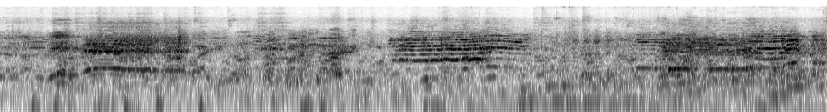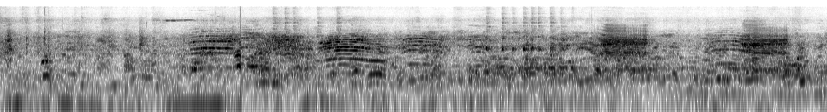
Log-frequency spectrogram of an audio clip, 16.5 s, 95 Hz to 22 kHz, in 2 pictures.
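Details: Goats at a livestock market in Sumpiuh, Banyumas, Central Java, Indonesia, around midday on 20 December 2025; wavering, quavering bleats recur through the clip, overlapping one another amid steady crowd chatter and market bustle.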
